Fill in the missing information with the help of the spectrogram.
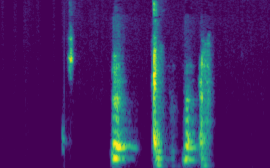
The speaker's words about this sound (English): Sorry, I've got a cough coming.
